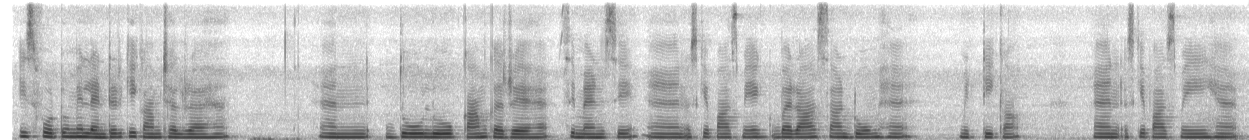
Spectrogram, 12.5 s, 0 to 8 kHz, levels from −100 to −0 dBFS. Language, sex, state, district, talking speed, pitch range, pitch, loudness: Hindi, female, Uttar Pradesh, Budaun, 170 wpm, 190-200 Hz, 195 Hz, -31 LUFS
